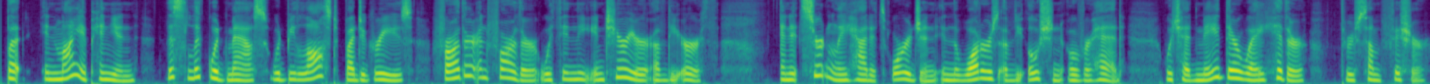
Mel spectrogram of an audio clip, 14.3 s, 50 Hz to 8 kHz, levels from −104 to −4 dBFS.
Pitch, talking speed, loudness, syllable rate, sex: 225 Hz, 180 wpm, -18 LUFS, 5.2 syllables/s, female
